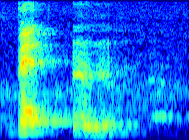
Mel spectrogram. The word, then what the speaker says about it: bitten: In English, we usually don't pronounce double T's like t. Yeah, I know that's weird, but the way we usually say this is bitten.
